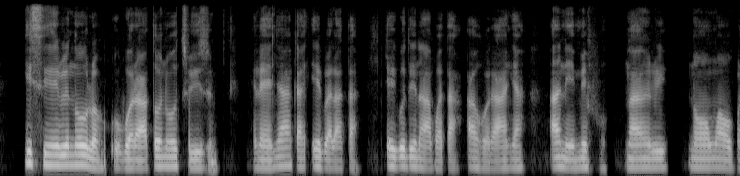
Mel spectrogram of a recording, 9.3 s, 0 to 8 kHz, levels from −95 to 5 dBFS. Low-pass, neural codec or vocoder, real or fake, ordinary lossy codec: 7.2 kHz; codec, 16 kHz, 4 kbps, FunCodec, trained on Chinese and English, 50 frames a second; fake; none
